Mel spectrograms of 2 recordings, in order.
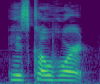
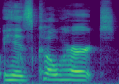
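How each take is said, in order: First: Said in the usual way. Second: "cohort" slipped into CO-hurt; mispronunciation. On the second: Real, not acted. Stumbles, then corrects the word.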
